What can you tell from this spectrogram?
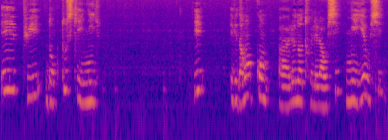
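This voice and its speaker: A woman teacher explains grammar at an unhurried, easy pace, friendly and encouraging as she checks in with her listeners. Her voice sits a little high but sounds soft and mellow. She is recorded from a little way off the mic. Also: distant mic. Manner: chatty, encouraging, checks in with "d'accord?". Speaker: Russian teacher. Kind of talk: casual lesson explaining grammar.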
